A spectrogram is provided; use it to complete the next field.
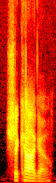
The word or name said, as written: CHICAGO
